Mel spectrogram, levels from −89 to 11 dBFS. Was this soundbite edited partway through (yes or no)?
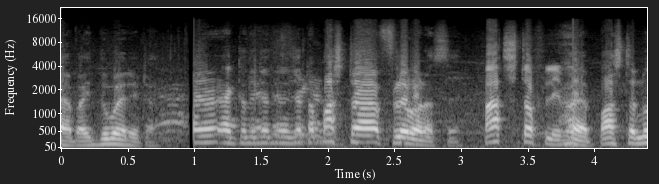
yes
